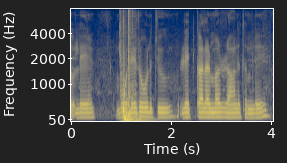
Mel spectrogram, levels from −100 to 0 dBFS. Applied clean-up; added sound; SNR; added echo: none; Slam + Knock; 2 dB; none.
